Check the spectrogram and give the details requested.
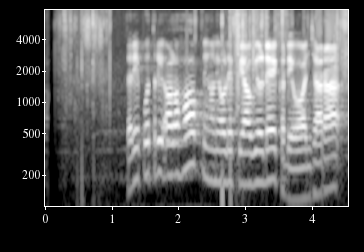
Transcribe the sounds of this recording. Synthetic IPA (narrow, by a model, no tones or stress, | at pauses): daɾiput̪ɾiɔlɔɦɔk̚niŋaliolipiawildɛjkərdiwawaɲt͡ʃaɾa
